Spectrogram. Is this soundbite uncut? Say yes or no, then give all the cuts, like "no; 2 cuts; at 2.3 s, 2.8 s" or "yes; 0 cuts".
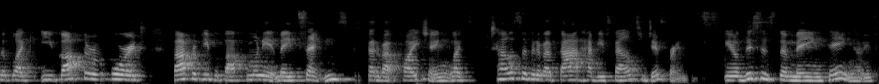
no; 1 cut; at 3.6 s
